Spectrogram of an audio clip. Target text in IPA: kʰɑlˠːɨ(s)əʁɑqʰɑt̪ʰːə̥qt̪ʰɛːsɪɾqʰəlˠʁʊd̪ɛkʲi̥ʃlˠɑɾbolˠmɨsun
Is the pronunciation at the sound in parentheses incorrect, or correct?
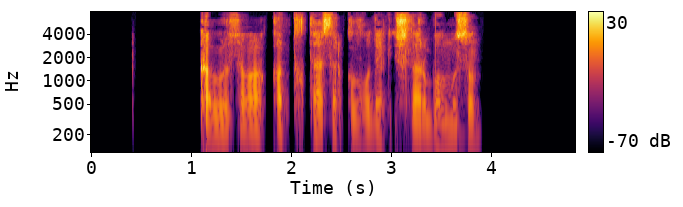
correct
